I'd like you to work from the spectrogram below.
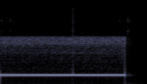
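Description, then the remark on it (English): A loud, steady telephone dial tone hums continuously for almost two seconds while a call is being placed, unbroken, then cuts off abruptly with a faint click, leaving a quiet line. “So anyway, I figured maybe we should phone”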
